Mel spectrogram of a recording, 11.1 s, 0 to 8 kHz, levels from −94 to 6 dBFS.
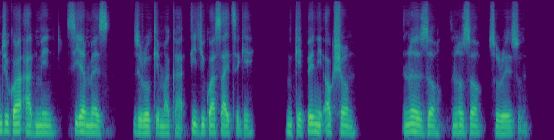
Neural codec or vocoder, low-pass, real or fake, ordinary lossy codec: codec, 16 kHz, 0.7 kbps, FocalCodec; none; fake; none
